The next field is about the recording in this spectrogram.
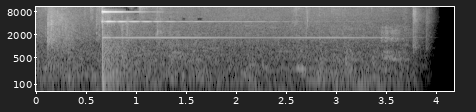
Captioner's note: light bell rings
